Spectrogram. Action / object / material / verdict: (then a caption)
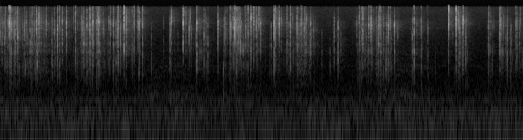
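scrape / small cellophane wrapper / cellophane / none. A small clear cellophane wrapper around a sun-shaped figure is crinkled and squeezed with fingertips and long nails. It makes a dense, bright crackling that keeps going the whole time, with sharp crisp snaps rising over the rustle and a faint low hum underneath.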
